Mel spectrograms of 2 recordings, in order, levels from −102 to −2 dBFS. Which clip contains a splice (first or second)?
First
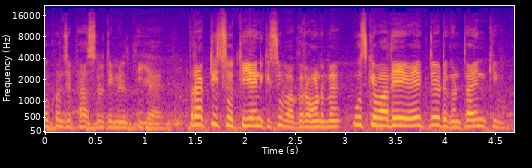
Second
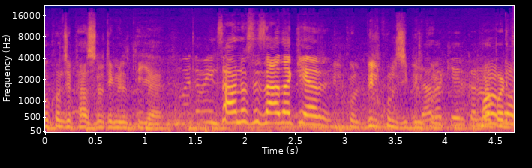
first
